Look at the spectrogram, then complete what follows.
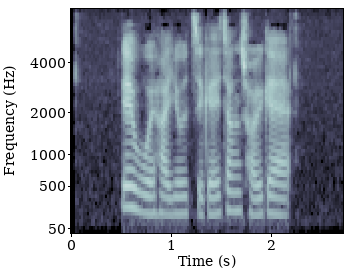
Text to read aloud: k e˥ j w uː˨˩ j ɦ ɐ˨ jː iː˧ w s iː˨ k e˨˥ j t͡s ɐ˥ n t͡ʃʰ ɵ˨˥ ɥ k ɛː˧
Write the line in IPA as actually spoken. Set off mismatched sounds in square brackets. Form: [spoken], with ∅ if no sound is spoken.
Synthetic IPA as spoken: k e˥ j w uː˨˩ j ɦ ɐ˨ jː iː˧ w [t͡s] iː˨ k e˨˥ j t͡s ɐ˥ [ŋ] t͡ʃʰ ɵ˨˥ ɥ k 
